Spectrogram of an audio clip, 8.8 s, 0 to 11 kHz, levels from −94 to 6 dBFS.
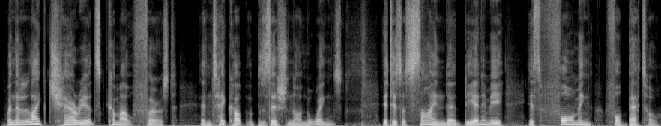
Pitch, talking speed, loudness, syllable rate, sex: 140 Hz, 175 wpm, -18 LUFS, 4.5 syllables/s, male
